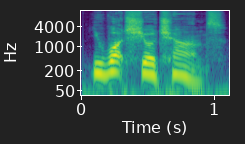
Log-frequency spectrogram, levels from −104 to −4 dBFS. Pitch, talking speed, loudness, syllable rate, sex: 145 Hz, 215 wpm, -18 LUFS, 5.1 syllables/s, male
